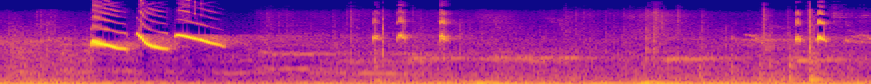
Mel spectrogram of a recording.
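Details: Green-winged saltator (trinca-ferro) singing its baruc-style song in the morning: three loud, clear whistled notes, each sliding downward, given in quick succession, then faint distant whistles and soft chirps over low background hum.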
